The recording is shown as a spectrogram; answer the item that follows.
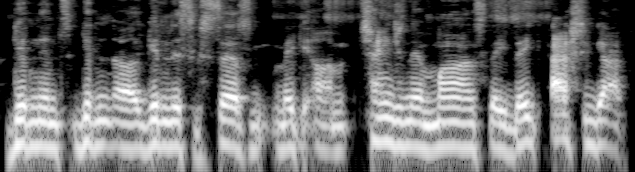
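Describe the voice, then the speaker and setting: A man's voice: medium pitch, level tone, a little fast, dark tone. A man co-hosting a casual podcast, talking in long rambling runs with restarts and "you know what I'm saying". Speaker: podcast co-host. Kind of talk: casual group chat.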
